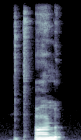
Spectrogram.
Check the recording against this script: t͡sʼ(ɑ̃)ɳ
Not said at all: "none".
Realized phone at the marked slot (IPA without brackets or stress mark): ɑ̃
